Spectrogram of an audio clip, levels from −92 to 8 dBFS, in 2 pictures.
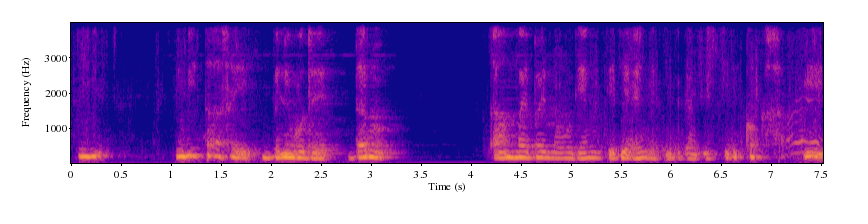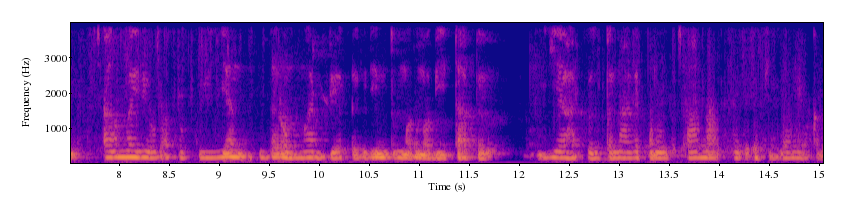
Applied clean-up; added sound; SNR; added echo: neural separator model SepFormer DNS4.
